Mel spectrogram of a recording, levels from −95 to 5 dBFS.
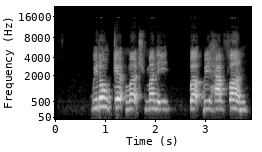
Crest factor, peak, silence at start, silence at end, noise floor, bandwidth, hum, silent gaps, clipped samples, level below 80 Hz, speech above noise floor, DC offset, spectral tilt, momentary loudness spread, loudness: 16 dB; -2 dBFS; 0.75 s; 0.1 s; -75 dBFS; 9.4 kHz; none; none; under 0.1%; -78 dBFS; 59 dB; under 0.1%; -2.5 dB/octave; 9 LU; -16 LUFS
